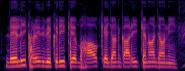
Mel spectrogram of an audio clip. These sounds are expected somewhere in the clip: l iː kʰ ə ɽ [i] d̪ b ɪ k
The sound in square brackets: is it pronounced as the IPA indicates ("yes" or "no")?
no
